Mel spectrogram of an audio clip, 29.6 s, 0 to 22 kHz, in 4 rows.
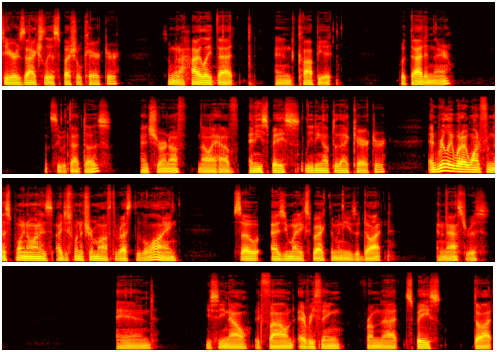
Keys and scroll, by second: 6.3 typing, 19.9 typing.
